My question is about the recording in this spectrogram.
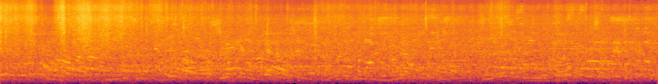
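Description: Steady chatter of many people talking at once in a large, crowded hall, with no single voice standing out.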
